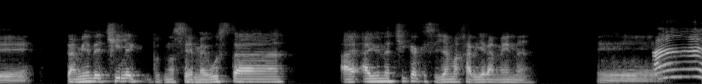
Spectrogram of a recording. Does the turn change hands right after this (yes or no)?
yes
